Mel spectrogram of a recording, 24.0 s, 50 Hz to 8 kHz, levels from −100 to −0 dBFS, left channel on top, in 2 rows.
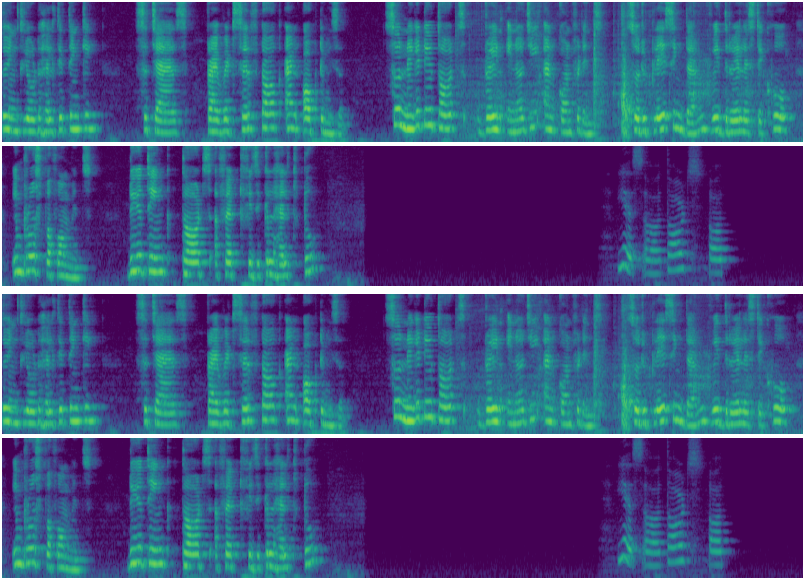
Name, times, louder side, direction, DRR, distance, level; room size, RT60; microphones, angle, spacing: voice 1, 0.0-1.5 2.0-2.8 3.1-5.2 5.8-9.0 9.4-11.8 12.2-13.3 13.9-16.8, left 2 dB, 20° left, 1.2 m, -28 dB
Skateboard, 6.8-12.0, left 2 dB, 55° left, 5.2 m, -41 dB
voice 2, 21.2-22.9, equal, 10° right, 1.7 m, -43 dB
17.5 x 8.3 x 8.1 m
head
